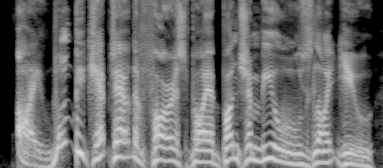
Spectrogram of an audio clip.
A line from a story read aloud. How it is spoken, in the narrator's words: said Hagrid loudly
